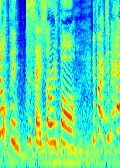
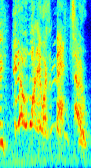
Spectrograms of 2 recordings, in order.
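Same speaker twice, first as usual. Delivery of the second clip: heated shouting; 6 semitones higher, slower than usual. Acted. Couple's quarrel over thrown tea.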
